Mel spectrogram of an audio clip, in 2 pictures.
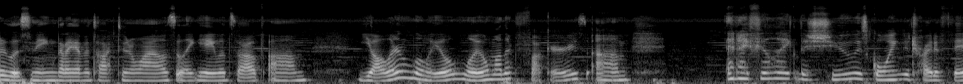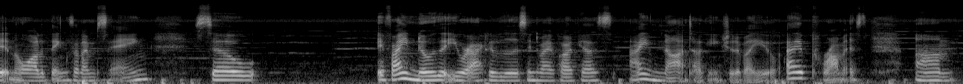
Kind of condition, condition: fault, background noise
